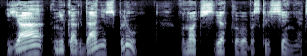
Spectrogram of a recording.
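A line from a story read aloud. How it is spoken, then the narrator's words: Plain. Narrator (Russian): ответил он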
